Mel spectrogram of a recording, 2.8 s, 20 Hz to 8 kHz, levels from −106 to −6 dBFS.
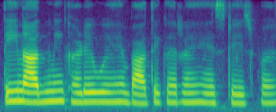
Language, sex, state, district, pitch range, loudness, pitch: Hindi, female, Madhya Pradesh, Bhopal, 195-215 Hz, -19 LUFS, 205 Hz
